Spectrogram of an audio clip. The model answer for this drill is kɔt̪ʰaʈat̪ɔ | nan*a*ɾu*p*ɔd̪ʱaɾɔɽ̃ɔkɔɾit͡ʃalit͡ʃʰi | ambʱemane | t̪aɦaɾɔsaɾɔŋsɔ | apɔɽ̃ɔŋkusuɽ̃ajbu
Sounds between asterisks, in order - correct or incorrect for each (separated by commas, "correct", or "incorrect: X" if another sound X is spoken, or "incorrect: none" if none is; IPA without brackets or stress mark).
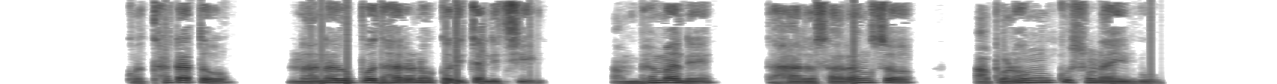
correct, correct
